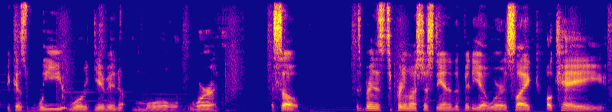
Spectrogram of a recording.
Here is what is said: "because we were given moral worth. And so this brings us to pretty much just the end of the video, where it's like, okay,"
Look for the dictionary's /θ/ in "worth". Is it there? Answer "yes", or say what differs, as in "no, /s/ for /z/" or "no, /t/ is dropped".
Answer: yes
